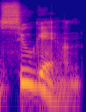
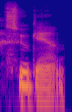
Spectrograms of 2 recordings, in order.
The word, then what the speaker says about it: Sugan: There's a road by New Hope called Sugan Road. S U G- I think that's the pronunciation. Sugan.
